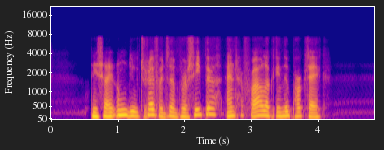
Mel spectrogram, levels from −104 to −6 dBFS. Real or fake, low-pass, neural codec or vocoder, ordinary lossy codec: fake; 7.2 kHz; codec, 16 kHz in and 24 kHz out, 0.4 kbps, LongCat-Audio-Codec, four codebook decoder; Opus, 64 kbps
